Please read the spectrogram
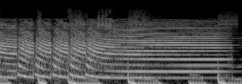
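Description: A hype sound-effect drop over a beat: a loud, buzzy horn-like blast that slides down in pitch over about a second and then holds a steady note, with low drum thumps beneath it.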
